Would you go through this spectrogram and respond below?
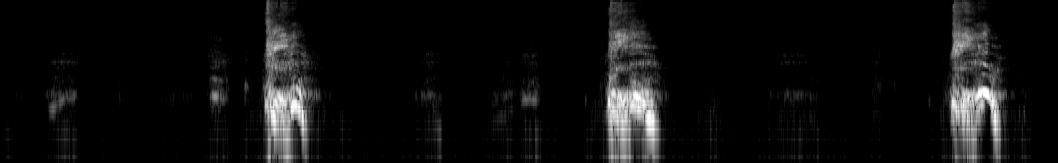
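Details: Sneezing triggered by chhinkni after white pepper stuck in the nose, burning with watering eyes: three loud, forceful sneezes, each led by catching gasps and breaths.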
